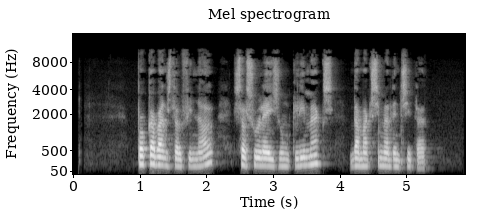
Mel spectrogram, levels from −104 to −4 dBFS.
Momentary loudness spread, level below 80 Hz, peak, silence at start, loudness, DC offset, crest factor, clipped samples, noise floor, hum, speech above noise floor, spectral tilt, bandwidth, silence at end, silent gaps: 12 LU; -76 dBFS; -2 dBFS; 1 s; -23 LUFS; under 0.1%; 20 dB; under 0.1%; -66 dBFS; none; 44 dB; -4.5 dB/octave; 11.5 kHz; 0.6 s; none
